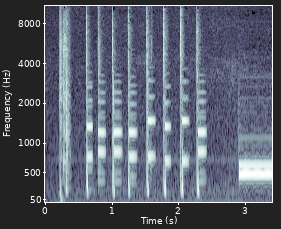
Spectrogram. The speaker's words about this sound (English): Phone's off the hook. Everything must be okay.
